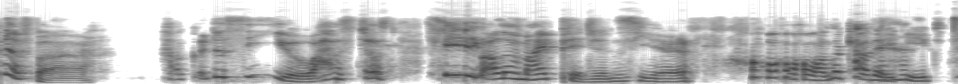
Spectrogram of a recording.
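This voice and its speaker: A man uses a put-on character voice with a high pitch. He speaks at a very slow pace. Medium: stage play. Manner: dreamy, whimsical.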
